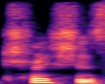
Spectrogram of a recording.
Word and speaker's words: Trish: Okay, y'all, as I was editing the video, I realized that I was saying Trish's name wrong. I was saying Tish when in fact her name is Trish.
